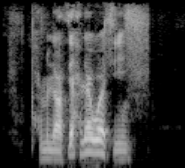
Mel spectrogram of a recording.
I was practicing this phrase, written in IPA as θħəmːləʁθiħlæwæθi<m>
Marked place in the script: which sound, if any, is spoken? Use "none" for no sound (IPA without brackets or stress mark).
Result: n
